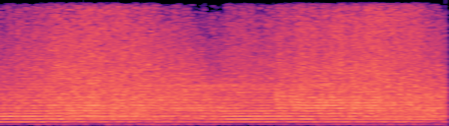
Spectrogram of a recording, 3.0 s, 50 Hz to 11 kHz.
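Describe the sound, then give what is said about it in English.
A loud, unbroken drone of vuvuzela horns, the sound of the 2010 World Cup in South Africa, blares steadily for the whole stretch: a buzzing, reedy mid-pitched tone thick with overtones, with no talking over it. “Ah, the sound of South Africa 2010, still ringing in the ears of those who were there.”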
